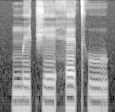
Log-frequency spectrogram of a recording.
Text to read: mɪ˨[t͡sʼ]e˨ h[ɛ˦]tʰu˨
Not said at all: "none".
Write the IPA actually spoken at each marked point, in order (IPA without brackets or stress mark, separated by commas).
t͡ʃ, ɛ˦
